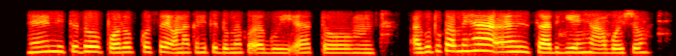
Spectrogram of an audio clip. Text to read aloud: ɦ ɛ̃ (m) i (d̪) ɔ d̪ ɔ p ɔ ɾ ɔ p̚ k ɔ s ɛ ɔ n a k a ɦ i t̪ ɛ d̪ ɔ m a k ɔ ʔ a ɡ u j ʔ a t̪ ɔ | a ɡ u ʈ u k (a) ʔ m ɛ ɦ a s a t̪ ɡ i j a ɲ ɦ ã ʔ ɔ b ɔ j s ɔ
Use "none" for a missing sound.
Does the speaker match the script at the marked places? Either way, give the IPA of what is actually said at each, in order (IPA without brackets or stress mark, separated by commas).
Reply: n, t̪, a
